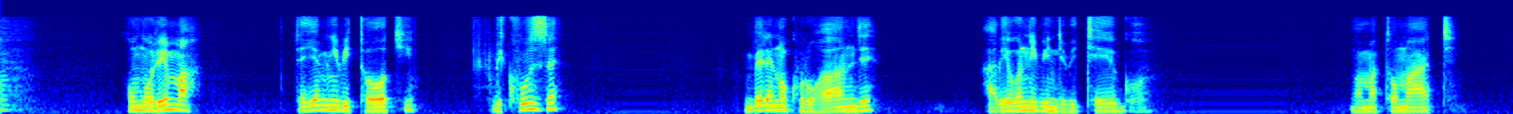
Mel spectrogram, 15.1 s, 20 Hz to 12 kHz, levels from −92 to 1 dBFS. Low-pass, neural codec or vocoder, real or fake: 7.2 kHz; codec, 16 kHz, about 1 kbps, DyCAST, with the encoder's durations; fake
